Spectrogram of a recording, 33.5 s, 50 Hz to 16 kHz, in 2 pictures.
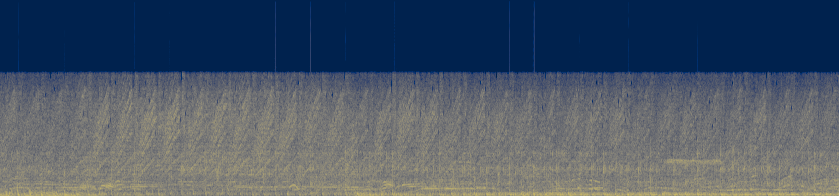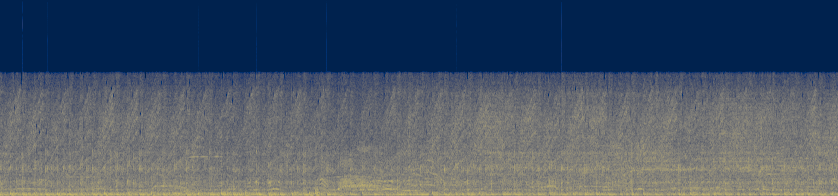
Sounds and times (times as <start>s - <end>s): Electronic dance music: 0.0s - 33.5s
Electronica: 0.0s - 33.5s
Techno: 0.0s - 33.5s
Trance music: 0.0s - 33.5s
Speech: 11.1s - 13.0s, 21.8s - 22.5s.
